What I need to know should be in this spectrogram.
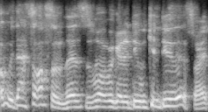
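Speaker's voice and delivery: gushing, overly eager cheer. After promising to sound more excited next time, speaker replies more excited. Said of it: "Next time I'm gonna be all more excited".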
